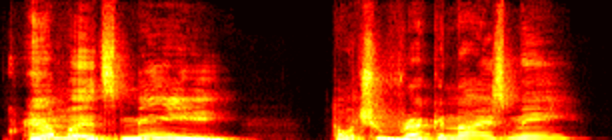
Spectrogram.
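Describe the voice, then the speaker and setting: A man's voice: very high voice, measured pace, pitched above the performer's own voice. A man voicing a frightened but loving teenage grandson in an audiobook, pleading in an urgent, strained way.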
